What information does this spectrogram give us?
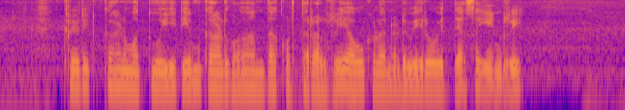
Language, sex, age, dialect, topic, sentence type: Kannada, female, 25-30, Central, banking, question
